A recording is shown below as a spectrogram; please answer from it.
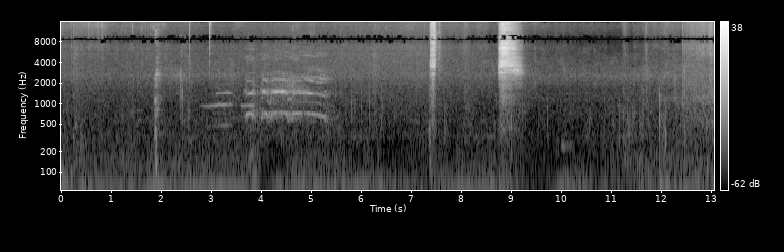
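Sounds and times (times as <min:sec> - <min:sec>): faint rooster crowing: 0:02.8 - 0:05.8.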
